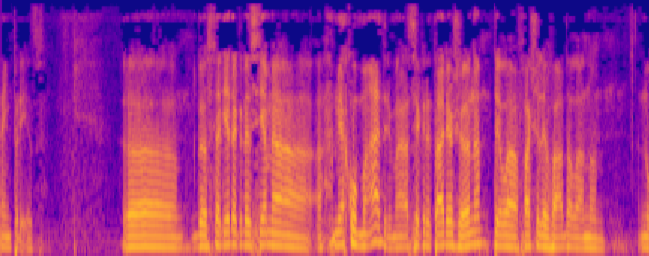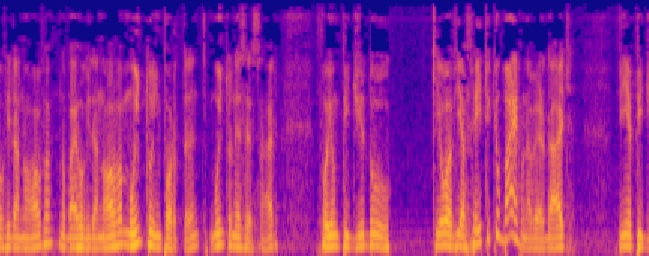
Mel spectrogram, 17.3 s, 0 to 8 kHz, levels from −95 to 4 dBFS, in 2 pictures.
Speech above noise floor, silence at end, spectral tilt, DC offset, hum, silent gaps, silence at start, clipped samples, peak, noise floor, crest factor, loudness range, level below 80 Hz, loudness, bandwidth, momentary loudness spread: 31 dB; 0 s; -7 dB/octave; under 0.1%; none; none; 0 s; under 0.1%; 0 dBFS; -48 dBFS; 16 dB; 4 LU; -40 dBFS; -17 LUFS; 7.6 kHz; 10 LU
